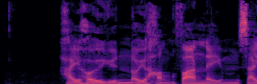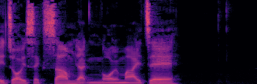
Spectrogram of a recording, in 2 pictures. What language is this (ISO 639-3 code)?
yue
